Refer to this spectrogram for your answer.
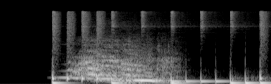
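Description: After a brief silence, a loud, rough bear roar rumbles for about two seconds, low and gravelly, with a steady run of sharp rhythmic taps underneath. No one speaks.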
